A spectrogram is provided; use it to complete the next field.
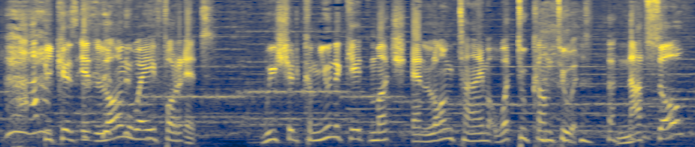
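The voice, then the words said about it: Put-on foreign accent. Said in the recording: “This is so surreal with his accent”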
